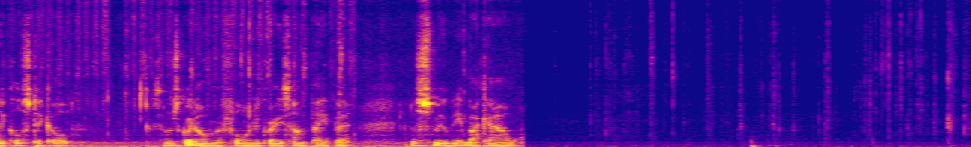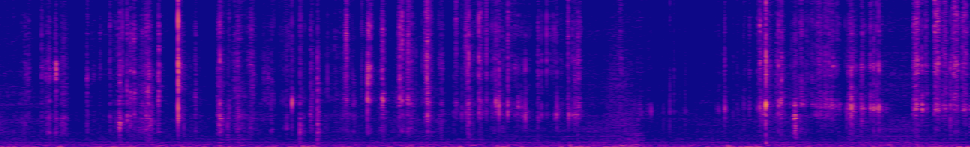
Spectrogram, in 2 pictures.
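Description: Sandpaper rubs softly against a thin wooden stick.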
